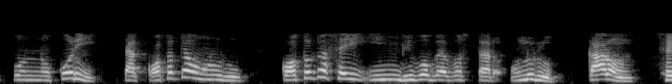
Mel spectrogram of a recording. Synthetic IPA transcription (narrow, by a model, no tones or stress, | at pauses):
poɾnːokoɾi | t̪akɔt̪oʈaonuɾup̚ | kɔt̪oʈaʃejimbʱibobɛbost̪ʰaɾonuɾup̚ | kaɾon | ʃe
